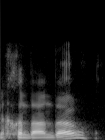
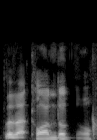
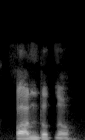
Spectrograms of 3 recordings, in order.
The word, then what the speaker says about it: Llandudno: And then we've got Sci-Fi Wales in September in Llandandow. That's probably pronounced wrong in a Welsh. – I would probably pronounce it Llandudno. – Llandandow. – Llandudno.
